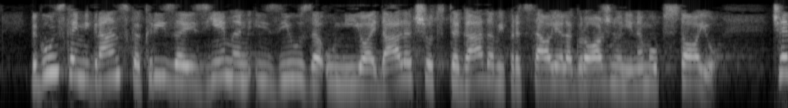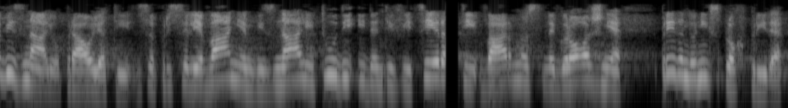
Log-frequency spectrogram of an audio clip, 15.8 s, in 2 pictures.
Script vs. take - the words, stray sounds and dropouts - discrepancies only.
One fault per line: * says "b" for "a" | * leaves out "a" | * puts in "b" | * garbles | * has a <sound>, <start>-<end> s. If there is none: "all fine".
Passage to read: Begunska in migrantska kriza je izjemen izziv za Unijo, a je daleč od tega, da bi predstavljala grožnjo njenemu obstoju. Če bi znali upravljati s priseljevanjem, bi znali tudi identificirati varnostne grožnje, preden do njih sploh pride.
* has a dropout, 12.3-12.5 s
